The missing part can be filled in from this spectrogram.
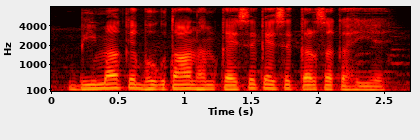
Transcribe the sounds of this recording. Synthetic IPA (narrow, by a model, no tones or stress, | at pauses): biːmakebʱʊɡt̪aːnɦəmkəɦsekəɦsekəɾsəkɦie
